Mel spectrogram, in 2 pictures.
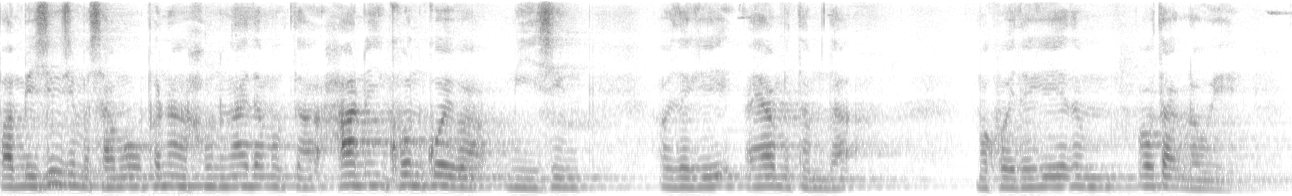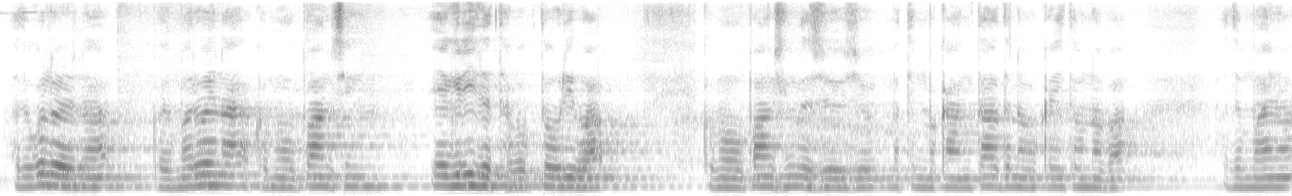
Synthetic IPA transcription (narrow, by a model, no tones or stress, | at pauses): b̥ambis̬iŋs̬imɐsamɐupʰɐnɐhɐwnɐŋajdɐmɐk̚tɐhanɐiŋkʰonkojbɐmisʰiŋ | ɐɾudɐɡiɐjamɐtɐmdɐ | mɐkʰojdɐɡiɐdomawtak̚lɐwe | ɐduɡɐlojɾɐnɐkʰojmɐɾuajnɐkʰumaupaŋsiŋeɡɾidɐtʰɐbɐk̚towɾibɐ | kumaupaŋsiŋdɐsuzumɐtinmɐkaŋtadɐnɐbɐkajtɐwnɐbɐ | ɐdumajno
